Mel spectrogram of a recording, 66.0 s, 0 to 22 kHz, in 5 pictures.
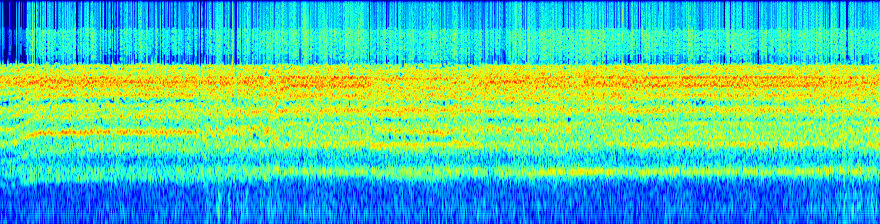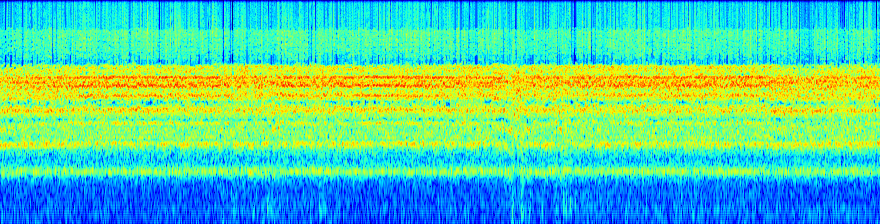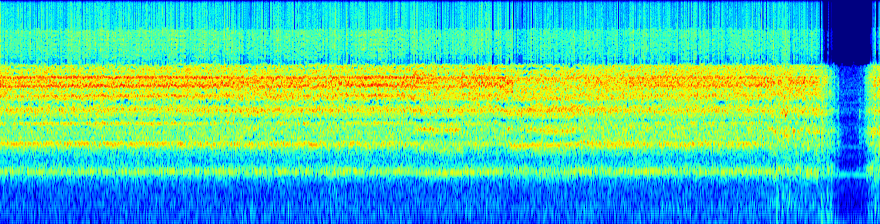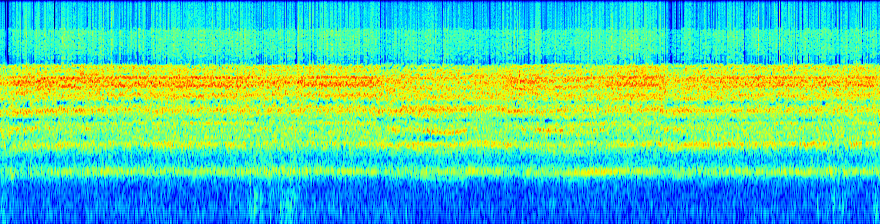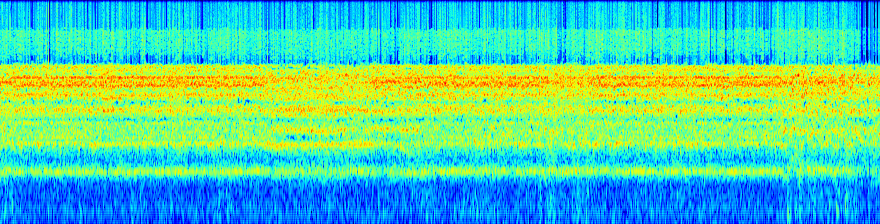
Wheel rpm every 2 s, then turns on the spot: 190, 200, 230, 220, 220, 230, 230, 230, 230, 240, 230, 230, 230, 230, 230, 230, 220, 220, 230, 140, 220, 230, 230, 220, 220, 230, 230, 230, 220, 220, 230, 230, 220.
none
